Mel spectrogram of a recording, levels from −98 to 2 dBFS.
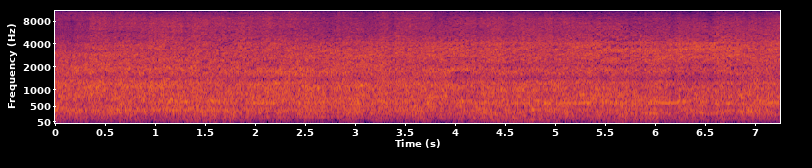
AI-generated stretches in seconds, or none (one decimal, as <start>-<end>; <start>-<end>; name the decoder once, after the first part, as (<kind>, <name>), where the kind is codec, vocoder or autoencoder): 2.6-7.3 (codec, SNAC)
